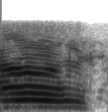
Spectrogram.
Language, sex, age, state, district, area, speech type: Maithili, male, 60+, Bihar, Muzaffarpur, urban, conversation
